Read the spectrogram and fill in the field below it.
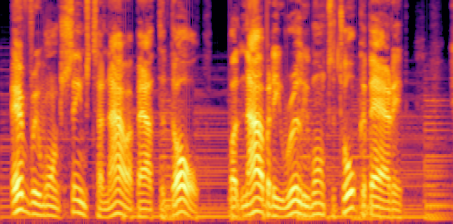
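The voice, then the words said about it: Put-on Australian accent. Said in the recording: “Tony's actually from England, but if any of Australian listeners are going to be offended by my accent now”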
